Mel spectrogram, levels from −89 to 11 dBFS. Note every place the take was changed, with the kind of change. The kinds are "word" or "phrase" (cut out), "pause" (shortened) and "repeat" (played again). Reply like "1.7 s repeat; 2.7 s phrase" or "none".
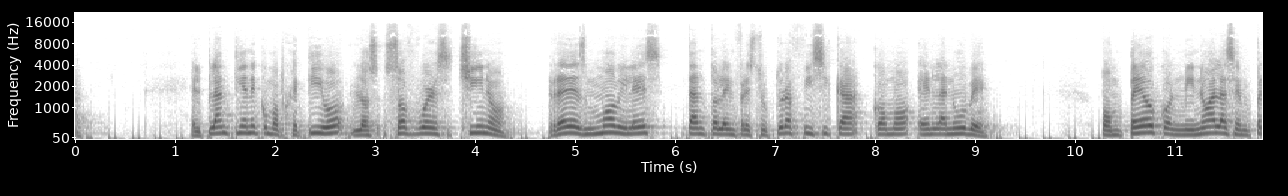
6.1 s word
